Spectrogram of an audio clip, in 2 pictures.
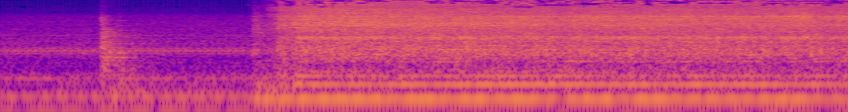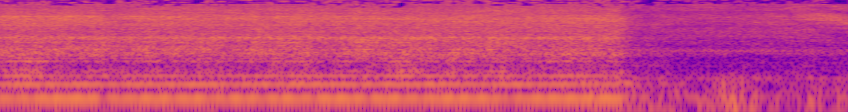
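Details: Plasma cutter after replacing an eroded tip: steady hiss over even low hum, starts and stops cleanly with no sputter; cutting normally with improved cut quality.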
